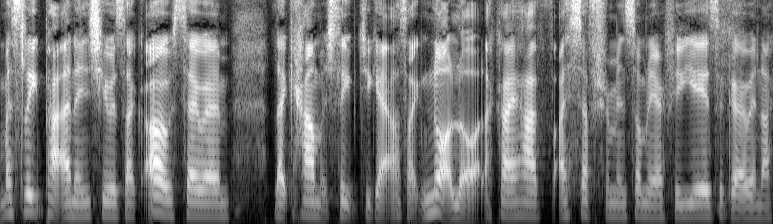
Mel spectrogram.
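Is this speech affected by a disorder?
No.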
